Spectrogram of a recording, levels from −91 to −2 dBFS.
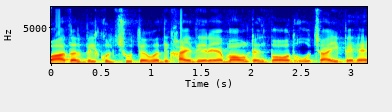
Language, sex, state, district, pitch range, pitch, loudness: Hindi, male, Himachal Pradesh, Shimla, 105-110 Hz, 110 Hz, -19 LUFS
